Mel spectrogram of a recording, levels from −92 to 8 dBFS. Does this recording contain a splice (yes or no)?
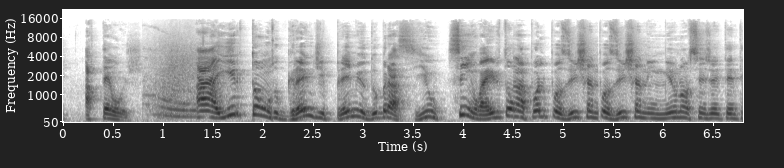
yes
